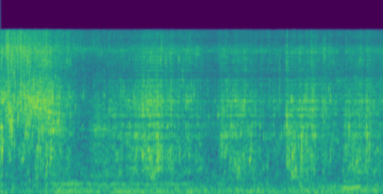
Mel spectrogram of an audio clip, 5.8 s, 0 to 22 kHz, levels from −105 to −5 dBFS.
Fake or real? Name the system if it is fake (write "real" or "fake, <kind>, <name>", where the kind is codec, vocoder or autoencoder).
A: real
